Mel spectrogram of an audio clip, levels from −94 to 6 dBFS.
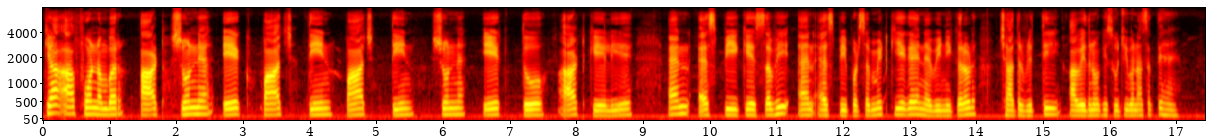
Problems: background sounds at intervals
